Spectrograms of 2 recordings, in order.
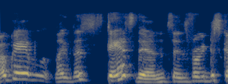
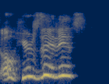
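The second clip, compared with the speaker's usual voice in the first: put-on high-pitched little old lady voice; 12 semitones higher, 5 dB louder than usual. Describing the trope of a family member bringing it in, little old lady voice. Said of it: "some kind of like little old lady".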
